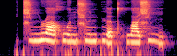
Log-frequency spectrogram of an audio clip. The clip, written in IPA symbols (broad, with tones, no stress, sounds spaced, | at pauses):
t͡ɕ i˧˥ ŋ ɻ ä˧˥ x w ə˧˥ n ɕ y˧˥ n p ɥ ɛ̰˨˩ t̪ʰ w ä˧˥ ɕ i˥˩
